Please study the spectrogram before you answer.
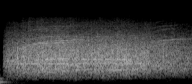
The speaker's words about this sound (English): We got the applause so, there.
